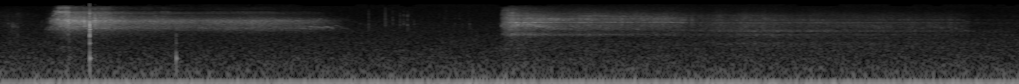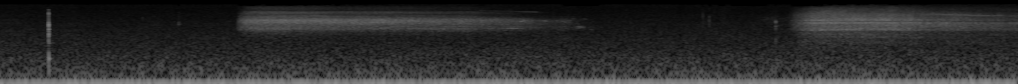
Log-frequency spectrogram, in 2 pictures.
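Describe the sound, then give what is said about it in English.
Slow, deep breathing during a guided relaxation exercise: about four long, airy breaths hiss softly, spaced evenly with quiet pauses between them, over a steady low hum. “Close your eyes now and take several deep breaths with me.”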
